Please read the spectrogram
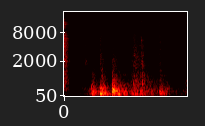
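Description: Objects being handled and bumped on a workbench: a run of knocks and rustling, with the loudest thump about a second in.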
